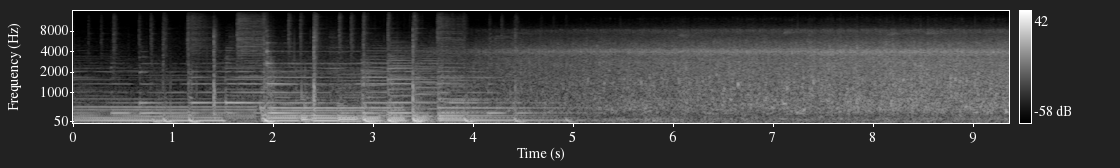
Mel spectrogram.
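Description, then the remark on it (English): A short burst of tonal music with sharp plucked notes fades out, leaving the steady, rushing hiss of flowing stream water that continues evenly to the end, with no one talking. “The streams begin high in the mountains of Virginia, the hills of Maryland and Pennsylvania.”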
